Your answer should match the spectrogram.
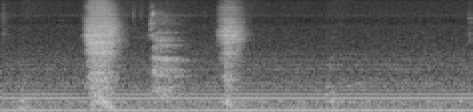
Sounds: Sniff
